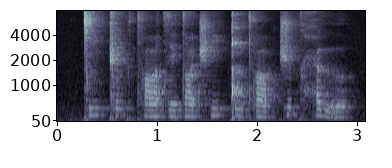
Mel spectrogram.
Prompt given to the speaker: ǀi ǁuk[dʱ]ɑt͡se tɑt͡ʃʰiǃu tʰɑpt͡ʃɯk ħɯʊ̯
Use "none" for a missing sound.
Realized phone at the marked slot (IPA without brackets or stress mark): tʰ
